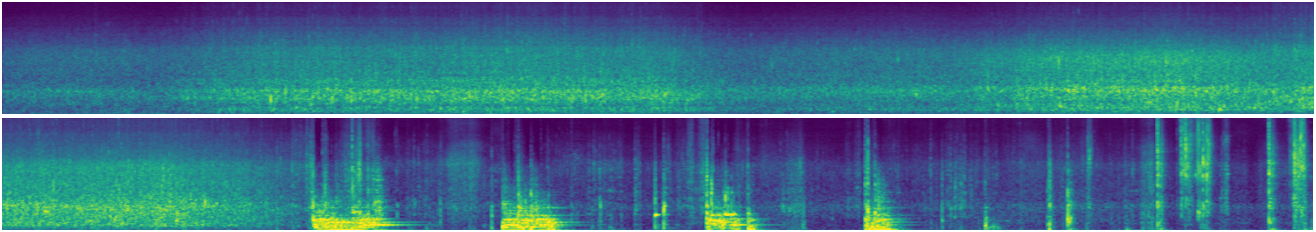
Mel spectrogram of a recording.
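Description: Creek water rushing over rocks, a steady noise that swells and dips for about twenty seconds. Then a hatchet splitting kindling on a wooden chopping block: about four sharp knocks some two seconds apart, each ringing briefly.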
